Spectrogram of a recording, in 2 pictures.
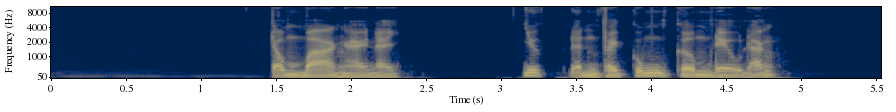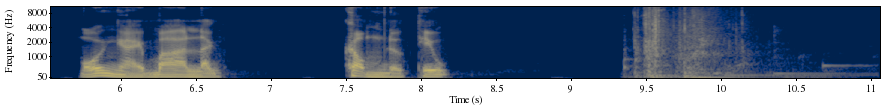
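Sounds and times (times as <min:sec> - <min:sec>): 
speech: 0:01.5 - 0:02.4, 0:03.2 - 0:04.9, 0:05.8 - 0:06.8, 0:07.5 - 0:08.3
room door shutting tight: 0:09.4 - 0:10.6.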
